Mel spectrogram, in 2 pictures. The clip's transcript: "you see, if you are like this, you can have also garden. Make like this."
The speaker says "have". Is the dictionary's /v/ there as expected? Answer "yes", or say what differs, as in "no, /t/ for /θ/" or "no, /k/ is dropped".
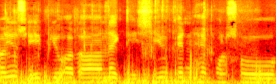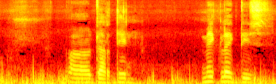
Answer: no, /b/ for /v/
